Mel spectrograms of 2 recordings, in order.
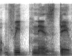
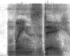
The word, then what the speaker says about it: Wednesday: ওয়েন্সডে। দেখেন এখানে ডিটা উচ্চারণে হয় না, একজন লাল করে দিয়েছে, আর ইএসটা বোরখের জন্য মতো উচ্চারণ হয়।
